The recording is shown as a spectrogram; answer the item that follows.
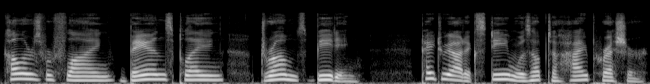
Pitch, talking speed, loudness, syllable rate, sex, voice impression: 195 Hz, 130 wpm, -15 LUFS, 3.8 syllables/s, female, feminine, adult-like, tensed, slightly bright, clear, fluent, intellectual, calm, friendly, reassuring, elegant, kind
